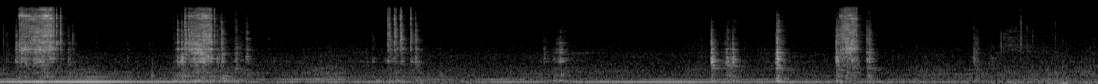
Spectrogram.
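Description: Ratchet screwdriver tightening license-plate screws on a bumper mount: short runs of ratchet clicking, four in all, with a few small metallic ticks between them, over a steady low hum.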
